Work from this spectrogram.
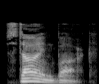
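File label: "steinbok", British English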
